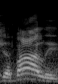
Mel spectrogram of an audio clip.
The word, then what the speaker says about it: Jabali: you you guys do and jabali right am I saying the name of that right here you're saying it right jabali jabali now explain to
